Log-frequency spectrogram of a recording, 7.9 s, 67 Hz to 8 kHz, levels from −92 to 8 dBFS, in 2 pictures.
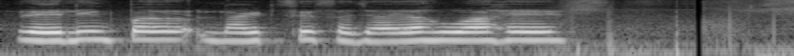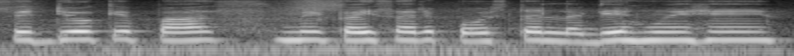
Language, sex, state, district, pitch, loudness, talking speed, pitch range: Hindi, female, Rajasthan, Jaipur, 260 Hz, -15 LUFS, 120 wpm, 255-270 Hz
